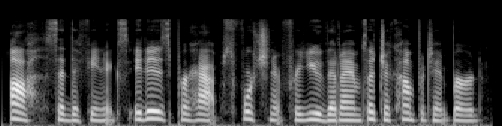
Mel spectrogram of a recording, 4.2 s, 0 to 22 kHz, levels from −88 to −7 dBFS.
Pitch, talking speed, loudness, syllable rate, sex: 195 Hz, 245 wpm, -22 LUFS, 6.3 syllables/s, female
